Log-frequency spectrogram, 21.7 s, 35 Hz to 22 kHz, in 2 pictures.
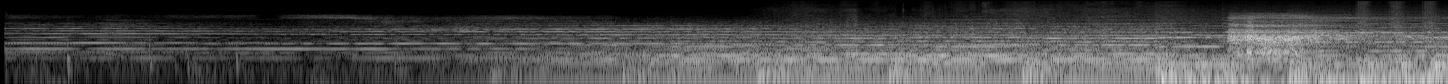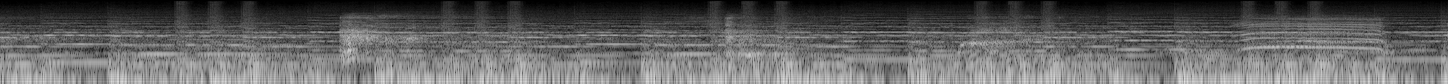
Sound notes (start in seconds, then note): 0.2 dramatic music; 8.7 snake hissing; 9.0 dramatic music; 13.1 snake hissing; 15.6 dramatic music; 20.1 screaming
